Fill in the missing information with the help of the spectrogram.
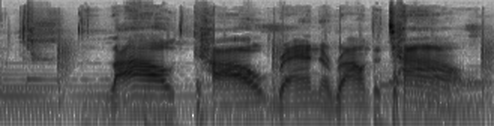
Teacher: com o início na vogal baixa central não arredondada e faz o glide, escorrega para vogal alta posterior arredondada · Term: ditongo crescente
